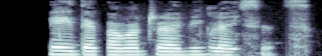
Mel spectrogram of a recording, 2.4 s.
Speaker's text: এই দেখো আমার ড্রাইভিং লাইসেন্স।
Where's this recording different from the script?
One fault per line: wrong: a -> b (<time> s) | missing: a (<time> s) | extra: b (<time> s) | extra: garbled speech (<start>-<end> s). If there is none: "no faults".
no faults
